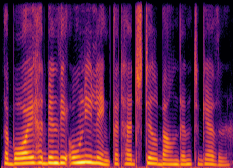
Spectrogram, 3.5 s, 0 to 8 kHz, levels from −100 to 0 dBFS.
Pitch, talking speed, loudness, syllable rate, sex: 225 Hz, 225 wpm, -15 LUFS, 4.7 syllables/s, female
